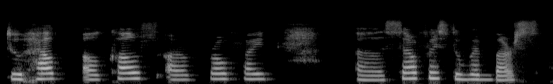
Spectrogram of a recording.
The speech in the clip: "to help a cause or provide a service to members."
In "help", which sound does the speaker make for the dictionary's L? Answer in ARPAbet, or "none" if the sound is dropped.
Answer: L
